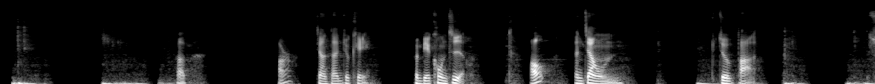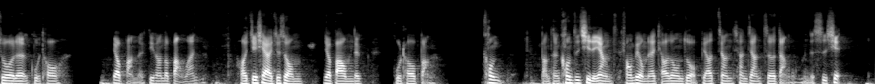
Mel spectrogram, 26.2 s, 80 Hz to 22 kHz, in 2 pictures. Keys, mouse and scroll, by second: 1.8 Delete, 1.9 Delete, 5.5 click, 6.2 click, 10.5 Tab, 11.8 a, 12.9 alt+r, 13.4 scroll down 2, 13.7-16.8 middle drag, 16.8-19.9 middle drag, 21.2-24.8 shift+middle drag.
